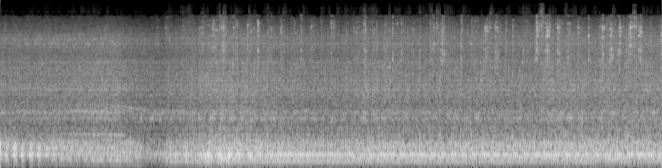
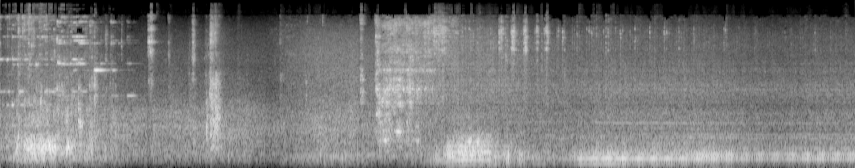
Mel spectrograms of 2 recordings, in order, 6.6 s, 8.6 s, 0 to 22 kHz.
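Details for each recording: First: 2003 Winnebago Rialta motorhome engine idling with a fast, uneven ticking puff over the exhaust note; exhaust leak at the failed front coupling by the catalytic converter, coupler to be replaced. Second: 2003 Winnebago Rialta engine cranking, catching and settling into a steady, even idle with no exhaust puffing, after an exhaust leak was repaired.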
